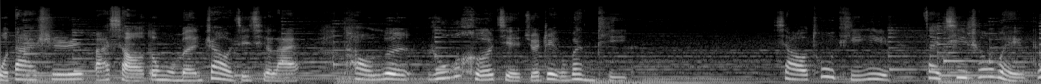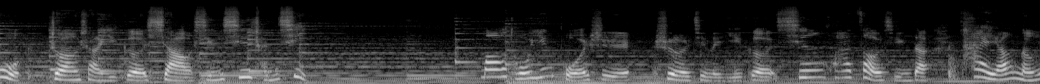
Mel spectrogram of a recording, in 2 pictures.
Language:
Chinese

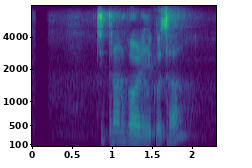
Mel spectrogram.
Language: Nepali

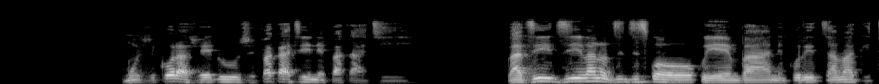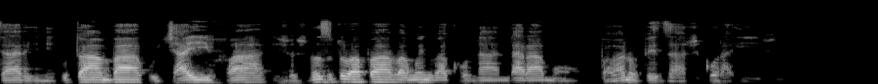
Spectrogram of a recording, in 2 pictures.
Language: Ndau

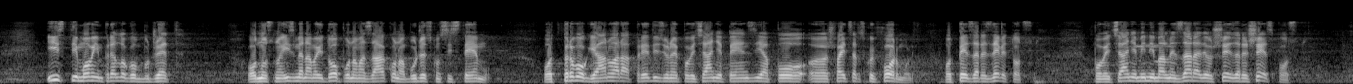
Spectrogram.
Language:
Serbian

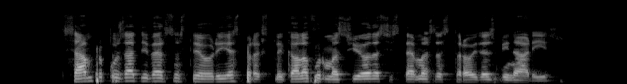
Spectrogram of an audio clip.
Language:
Catalan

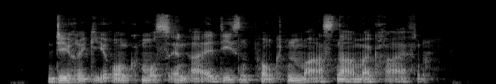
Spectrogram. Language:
German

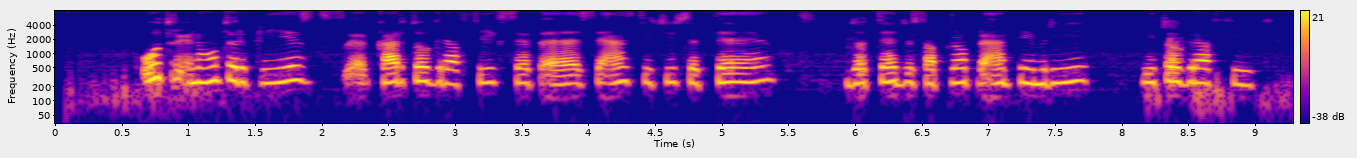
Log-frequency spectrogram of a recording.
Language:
French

